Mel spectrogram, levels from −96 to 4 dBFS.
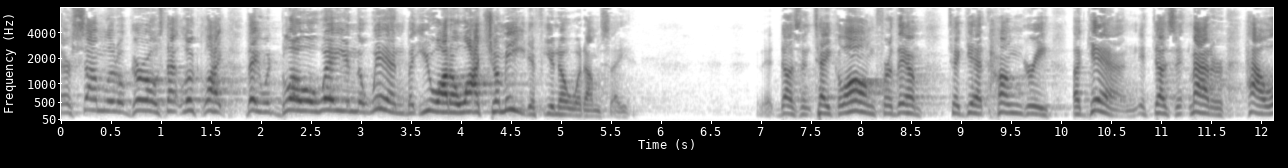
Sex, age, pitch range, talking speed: male, 40-59, 225-315 Hz, 205 wpm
